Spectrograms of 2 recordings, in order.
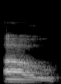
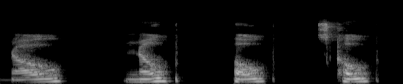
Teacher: So the diphthong O begins with O and it ends with U. So together it goes O, as in no, nope, pope, scope, and so on and so forth. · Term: O diphthong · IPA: [ow]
